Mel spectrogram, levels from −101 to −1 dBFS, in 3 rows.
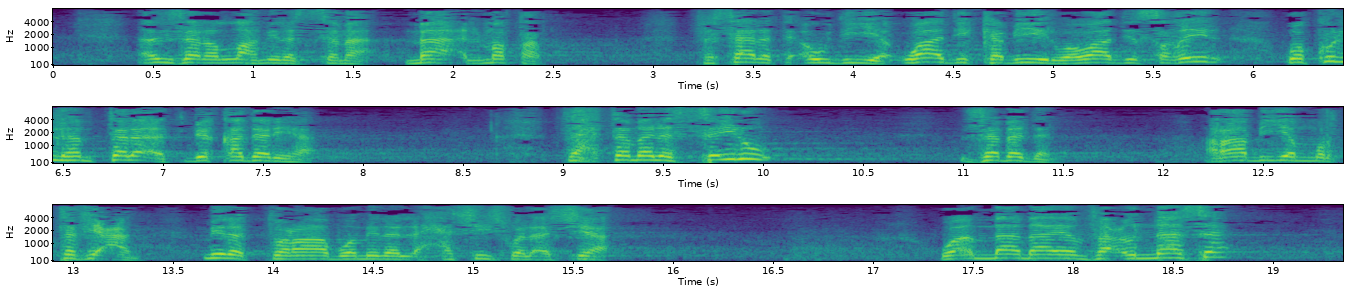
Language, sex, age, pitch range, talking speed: Arabic, male, 50-69, 175-225 Hz, 90 wpm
